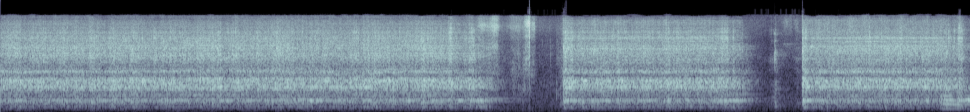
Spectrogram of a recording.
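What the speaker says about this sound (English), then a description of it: "then you push in the micro switch, and then you grind the coffee" Coffee grinder on an espresso machine grinding beans into a portafilter, a loud steady whirring drone that runs continuously, broken by two brief pauses near the end before grinding resumes.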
